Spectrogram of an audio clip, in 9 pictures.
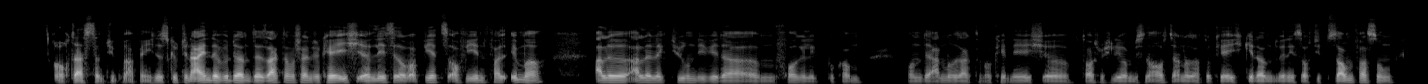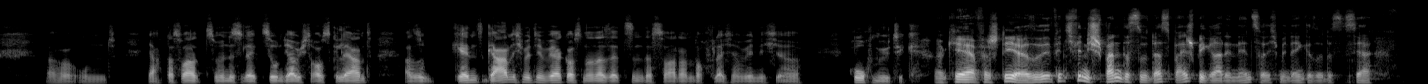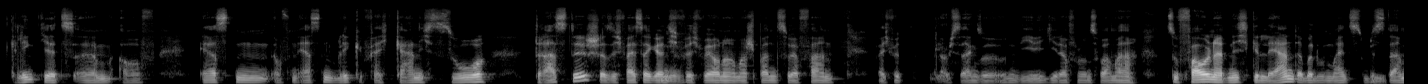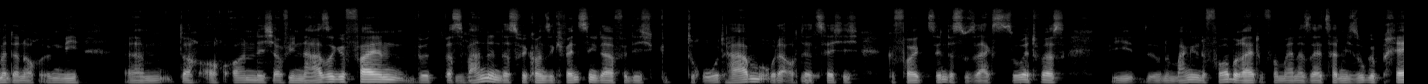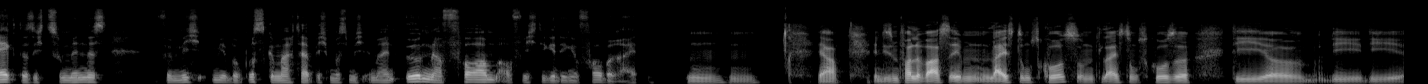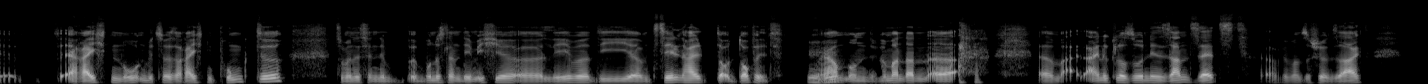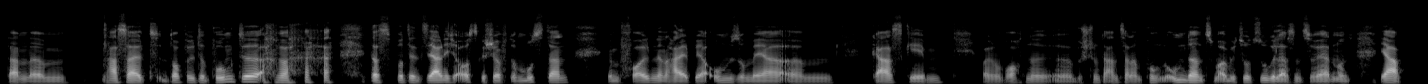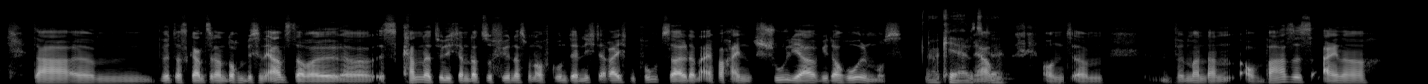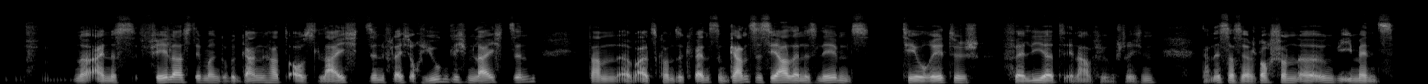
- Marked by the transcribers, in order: other background noise; chuckle; laughing while speaking: "aber"; laugh
- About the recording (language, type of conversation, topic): German, podcast, Was hilft dir, aus einem Fehler eine Lektion zu machen?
